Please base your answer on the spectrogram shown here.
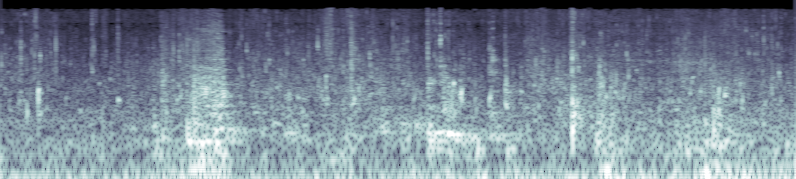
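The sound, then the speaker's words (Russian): A tiny drifting boat is rowed with an old board, and water splashes and swishes with each stroke. The strokes come at irregular intervals over a continuous watery hiss and trickle. “Вид с высоты птичьего полета на дрейфующую крошечную лодку. Макс гребет старой доской.”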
